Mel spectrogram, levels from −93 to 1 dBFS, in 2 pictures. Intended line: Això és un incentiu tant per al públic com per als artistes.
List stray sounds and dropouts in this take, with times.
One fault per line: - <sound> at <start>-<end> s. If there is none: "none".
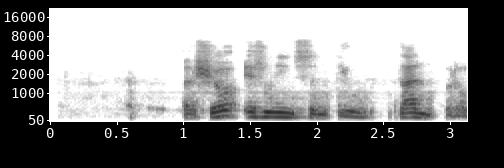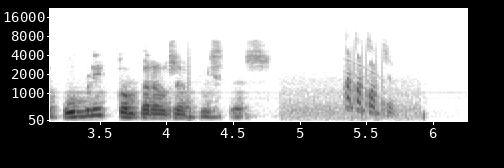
- chirp at 5.3-5.7 s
